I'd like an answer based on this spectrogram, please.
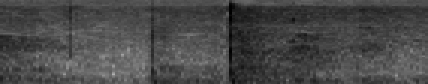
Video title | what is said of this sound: Reteta chocolate doughnuts | they sound hollow when you tap them on the base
